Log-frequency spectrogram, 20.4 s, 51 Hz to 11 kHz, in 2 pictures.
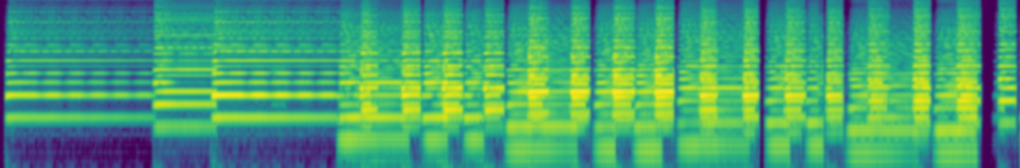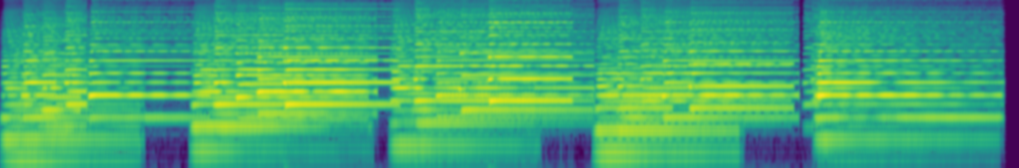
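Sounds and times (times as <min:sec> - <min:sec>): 
G70 accordion: 0:00.0 - 0:20.3.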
